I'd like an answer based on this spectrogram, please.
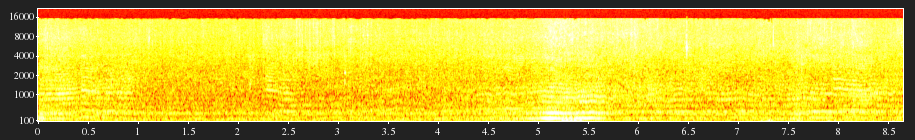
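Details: Bees coming in to land at their hive, recorded with a Xiaomi Yi action camera: a continuous low droning hum that grows louder past midway as a bee buzzes right by.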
